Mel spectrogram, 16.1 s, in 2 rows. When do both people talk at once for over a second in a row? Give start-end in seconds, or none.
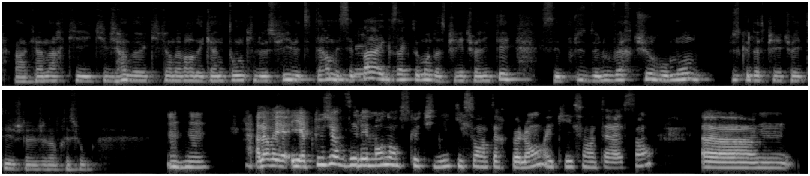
none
